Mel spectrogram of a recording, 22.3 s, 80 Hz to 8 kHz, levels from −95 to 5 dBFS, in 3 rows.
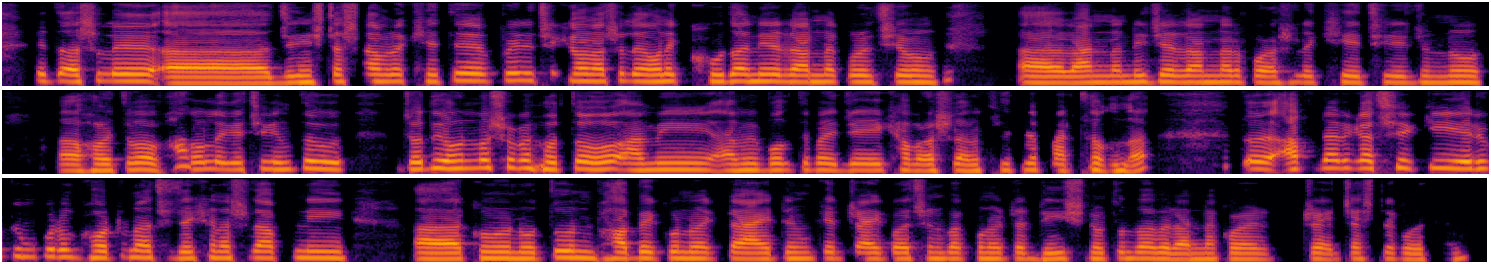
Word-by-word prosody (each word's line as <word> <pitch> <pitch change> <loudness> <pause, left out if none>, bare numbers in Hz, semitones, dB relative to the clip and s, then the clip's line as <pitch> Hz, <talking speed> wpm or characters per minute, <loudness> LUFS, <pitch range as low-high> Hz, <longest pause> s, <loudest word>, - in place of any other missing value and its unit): কিন্তু 200 0 -3
আসলে 205 +1 0 0.3
আ - - +8 0.5
জিনিসটা 175 +3 -1
আসলে 195 - -7
আমরা 195 0 0
খেতে 195 +2 -2 0.2
পেরেছি 215 0 -1
কারণ 205 -1 +3
আসলে 205 -1 -2
অনেক 200 0 0
ক্ষুধা 195 0 +2
নিয়ে 195 0 +3
রান্না 185 +1 +2
করেছি 180 -2 -2
এবং 175 -1 +2 0.5
আ - - +5 0.2
রান্না 175 +1 +2
নিজের 180 0 +1
রান্নার 175 0 0
পর 170 - +1
আসলে 170 +1 -7
খেয়েছি। 170 -1 -4
এজন্য 170 +1 -4 0.5
আ - - +2
হয়তোবা 175 +2 +2
ভালো 195 - -1
লেগেছে। 190 +1 -2
কিন্তু 200 +3 +1 0.5
যদি 195 +3 +2
অন্য 225 +1 -1
সময় 230 -2 +1
হতো 195 +2 +2 0.3
আমি, 185 +1 +1 0.3
আমি 175 +1 +1
বলতে 180 0 -3
পারি 180 -1 0
যে - - -1
এই - - -5
খাবার 170 -2 -1
আসলে 170 +2 -3
আমি 160 - -2
খেতে 180 +1 -5
পারতাম 170 +1 -2
না। - - +1 0.5
তো - - -5 0.2
আপনার 225 +3 0
কাছে 220 +2 0
কি 230 - -3
এরকম 215 +1 0
কোনো 210 -1 +2
ঘটনা 190 +2 0
আছে 175 -1 -13
যেখানে 175 +1 -1
আসলে 185 0 -3
আপনি 185 0 -2 0.5
আ - - +6 0.2
কোনো 175 0 +2
নতুনভাবে 175 -1 +1
কোনো 170 -1 +1
একটা 165 +1 -3
item 165 +1 -3
কে 170 - -5
try 160 -1 0
করেছেন 165 +1 -1
বা 165 - +1
কোনো 165 -1 -1
একটা 160 0 -4
dish 160 +1 -2
নতুনভাবে 165 0 0
রান্না 150 +1 -1
করার 150 -1 -1 0.2
try 160 -2 -2
চেষ্টা 160 0 -7
করেছেন? 150 +1 -6
175 Hz, 200 wpm, -19 LUFS, 165-195 Hz, 0.5 s, আ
